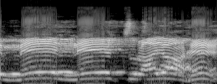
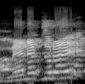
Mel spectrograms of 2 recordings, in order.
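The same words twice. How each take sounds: First: "मैंने चुराया है" spelt out slowly, word by word; slow, drawn-out statement on मैंने चुराया है; literal admission. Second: "चुराया" swung up at the end as a question; disbelieving question, rising sharply on चुराया; indignant rhetorical question. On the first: Shown as a demonstration. Preacher showing students the literal wording, slow spelt-out admission. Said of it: "लफ्जों में तो इकरार है ना". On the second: Acted. Teacher retorting to student about the stolen mobile, indignant question.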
